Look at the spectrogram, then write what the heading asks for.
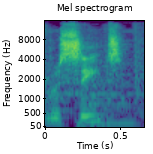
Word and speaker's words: receipt: What consonant is silent in the word receipt? P.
